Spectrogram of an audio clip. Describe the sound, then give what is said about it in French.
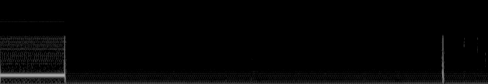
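A telephone call being placed to Jumet: one loud, steady call tone lasting about half a second, followed by quiet line hum and a single faint click near the end. “On appelle direction Jumet.”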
